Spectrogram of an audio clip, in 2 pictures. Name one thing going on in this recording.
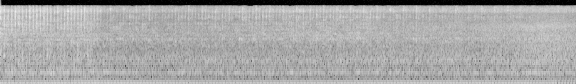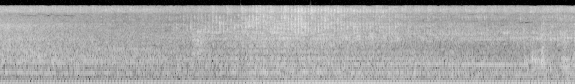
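A skid steer loader's diesel engine rumbles loudly close by.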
